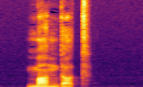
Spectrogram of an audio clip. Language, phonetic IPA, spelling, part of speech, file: Polish, [ˈmãndat], mandat, noun, Pl-mandat.ogg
